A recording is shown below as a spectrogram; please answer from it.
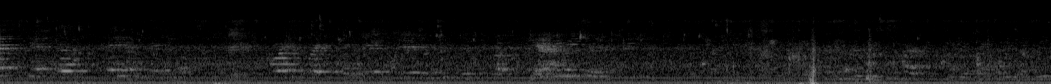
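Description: Steady hum and water trickle of aquarium equipment, with faint voices in the background and a single sharp click about eight seconds in.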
